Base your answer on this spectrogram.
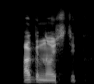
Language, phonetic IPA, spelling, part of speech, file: Russian, [ɐɡˈnosʲtʲɪk], агностик, noun, Ru-агностик.ogg
- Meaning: agnostic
